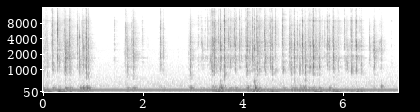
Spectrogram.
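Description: Both hands type rapidly with their fingertips on a Ducky One 2 Mini 60% mechanical keyboard with Cherry MX Brown switches and plastic keycaps. Bursts of sharp, bright, short key clacks come with brief pauses between runs. A steady low hum runs underneath throughout.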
